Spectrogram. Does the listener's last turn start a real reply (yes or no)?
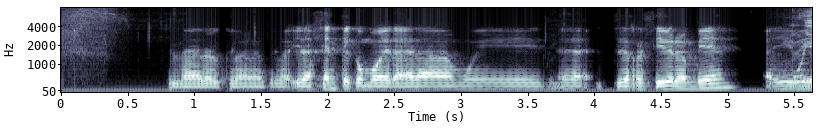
yes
